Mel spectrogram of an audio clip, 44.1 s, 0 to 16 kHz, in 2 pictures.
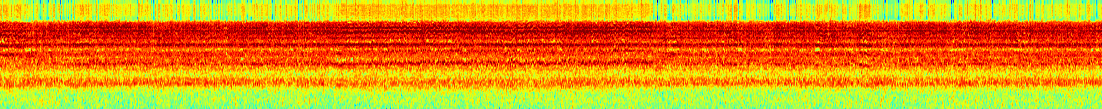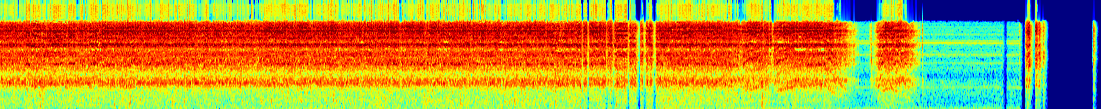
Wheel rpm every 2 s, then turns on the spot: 230, 230, 230, 220, 210, 210, 230, 230, 230, 230, 230, 230, 230, 230, 230, 230, 230, 230, 180, 90, 10, 120.
none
